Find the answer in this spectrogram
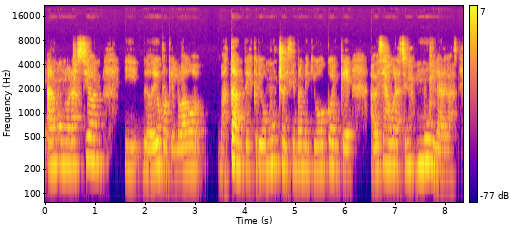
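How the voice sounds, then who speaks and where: Filled with hesitations and fillers, this young woman's class presentation as a university student is recorded at home in an echoey, dull lo-fi setting. She speaks with a medium-pitched, slightly mellow voice.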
